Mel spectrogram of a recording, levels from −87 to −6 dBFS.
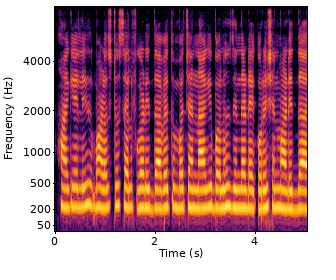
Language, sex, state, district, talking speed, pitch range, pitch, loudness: Kannada, female, Karnataka, Bidar, 140 wpm, 205-220 Hz, 215 Hz, -15 LUFS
